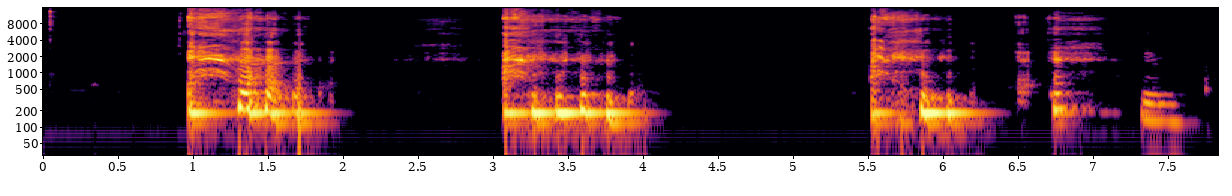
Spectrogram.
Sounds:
Laughter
